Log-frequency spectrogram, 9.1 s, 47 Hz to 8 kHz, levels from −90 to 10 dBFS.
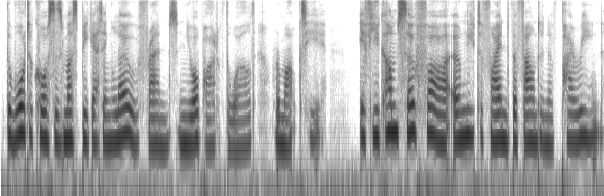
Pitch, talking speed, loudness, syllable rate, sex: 205 Hz, 180 wpm, -19 LUFS, 4.7 syllables/s, female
